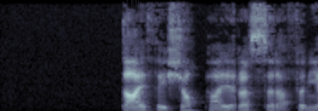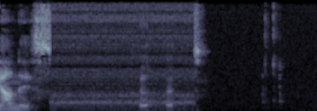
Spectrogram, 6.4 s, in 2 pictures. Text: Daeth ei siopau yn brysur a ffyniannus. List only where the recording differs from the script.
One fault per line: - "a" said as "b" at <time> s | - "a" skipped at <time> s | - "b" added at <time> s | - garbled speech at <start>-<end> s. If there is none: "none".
- "yn" skipped at 2.3 s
